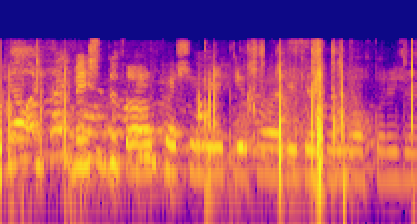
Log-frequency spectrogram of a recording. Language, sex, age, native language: Icelandic, male, 11, Icelandic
